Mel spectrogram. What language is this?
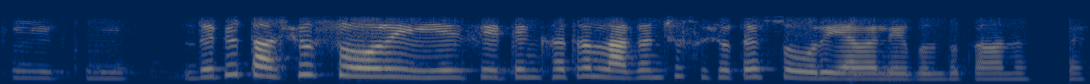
Kashmiri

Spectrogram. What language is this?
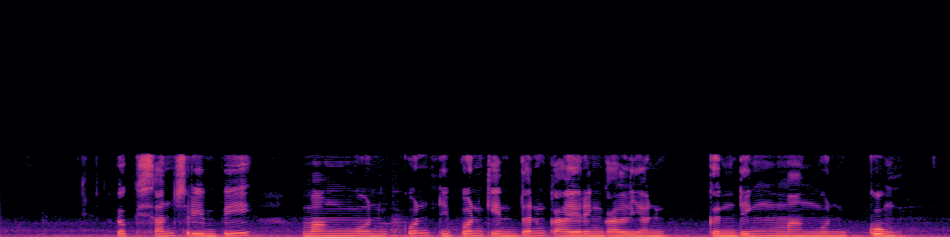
Javanese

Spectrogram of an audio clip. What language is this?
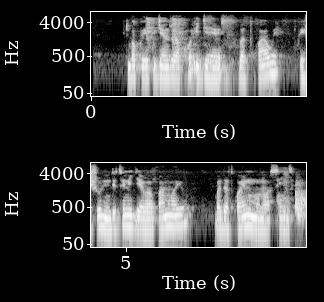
Kinyarwanda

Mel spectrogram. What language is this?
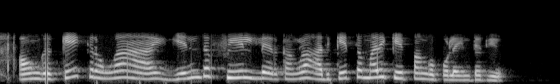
Tamil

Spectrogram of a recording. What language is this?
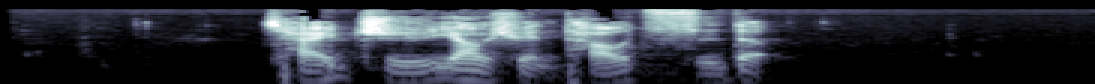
Chinese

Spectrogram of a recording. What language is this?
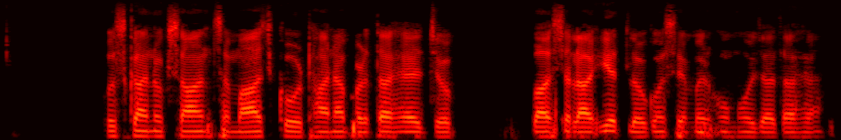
Urdu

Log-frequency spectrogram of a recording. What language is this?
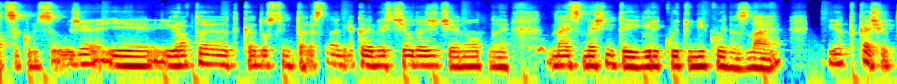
Bulgarian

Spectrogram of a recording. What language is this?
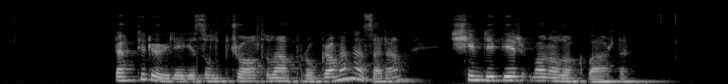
Turkish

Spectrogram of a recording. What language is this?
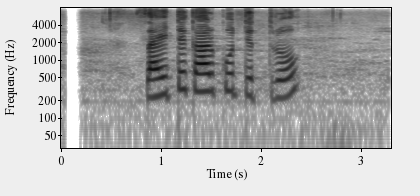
Nepali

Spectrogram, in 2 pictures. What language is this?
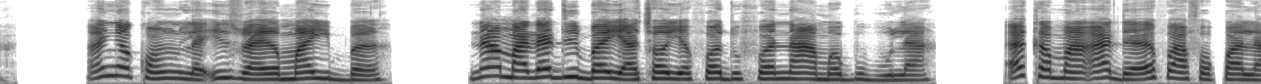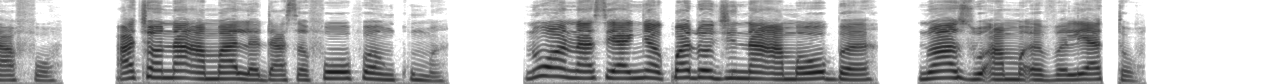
Ewe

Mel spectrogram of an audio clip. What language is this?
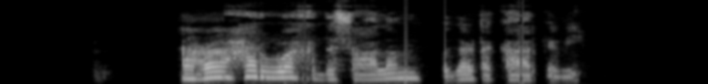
Pashto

